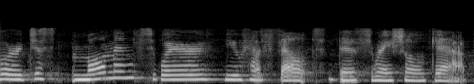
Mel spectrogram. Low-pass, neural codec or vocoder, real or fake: 5.4 kHz; codec, 32 kHz, 1.9 kbps, SNAC; fake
